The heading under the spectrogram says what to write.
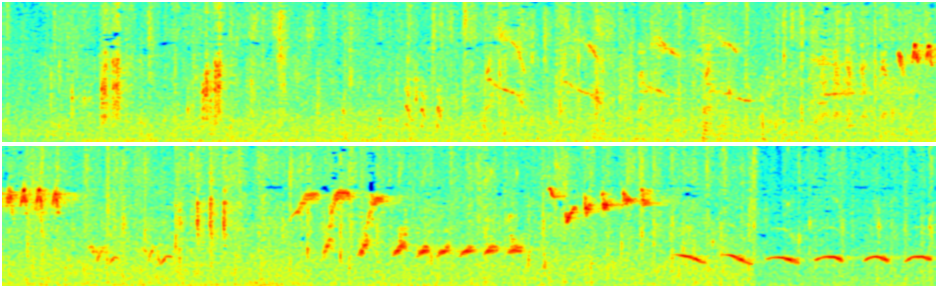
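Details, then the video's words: Brown-chested jungle flycatcher in a filler-rich training recording with rain: faint high notes, buzzy high trills, a descending twitter and a run of five repeated wavering whistles over rain hiss. "MASTERAN SRDC FULL ISIAN DAN AIR HUJAN DURASI PANJANG"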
